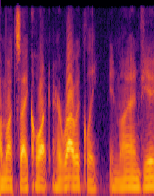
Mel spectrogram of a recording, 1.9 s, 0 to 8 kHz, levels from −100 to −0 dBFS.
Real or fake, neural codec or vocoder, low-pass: real; none; 7.2 kHz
